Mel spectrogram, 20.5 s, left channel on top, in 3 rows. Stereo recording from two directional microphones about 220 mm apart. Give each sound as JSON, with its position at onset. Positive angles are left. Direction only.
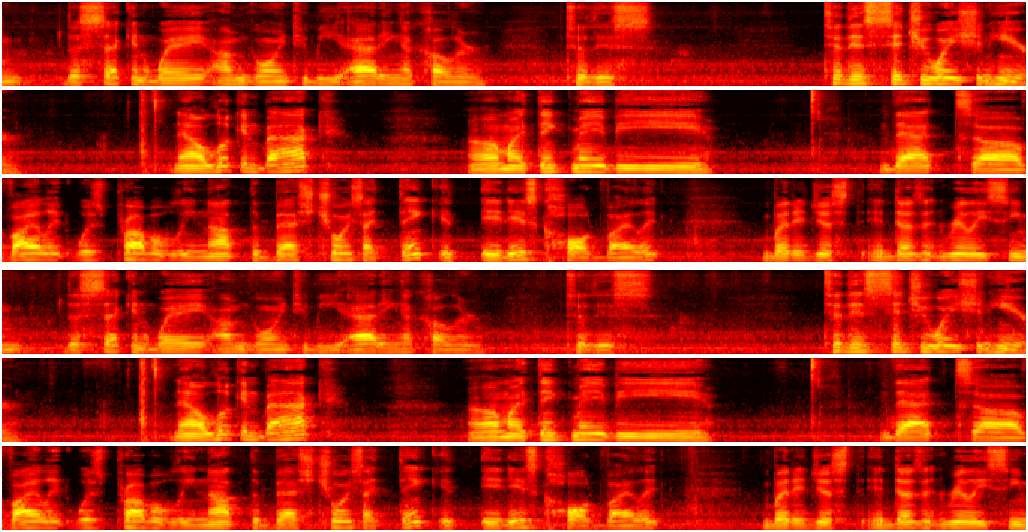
{"t": 0.0, "sound": "speech", "side_deg": 15}
{"t": 5.5, "sound": "speech", "side_deg": 25}
{"t": 7.8, "sound": "speech", "side_deg": 0}
{"t": 12.2, "sound": "a sound", "side_deg": 10}
{"t": 12.7, "sound": "speech", "side_deg": 15}
{"t": 15.3, "sound": "speech", "side_deg": 15}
